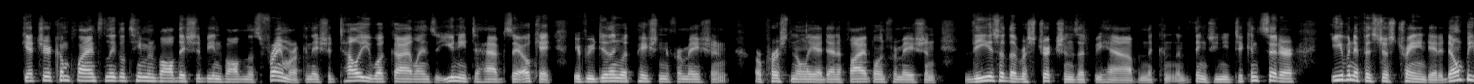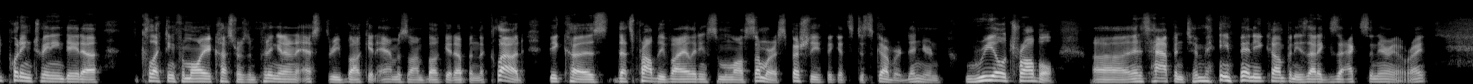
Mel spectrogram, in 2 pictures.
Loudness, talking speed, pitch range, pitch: -20 LUFS, 230 wpm, 115-150 Hz, 130 Hz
